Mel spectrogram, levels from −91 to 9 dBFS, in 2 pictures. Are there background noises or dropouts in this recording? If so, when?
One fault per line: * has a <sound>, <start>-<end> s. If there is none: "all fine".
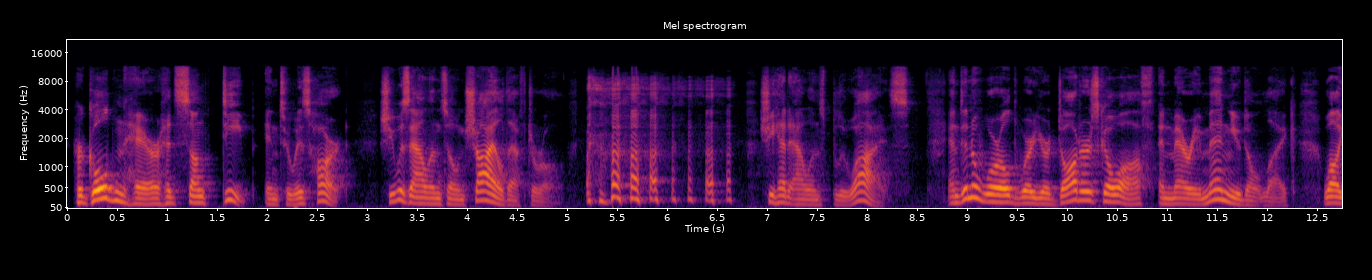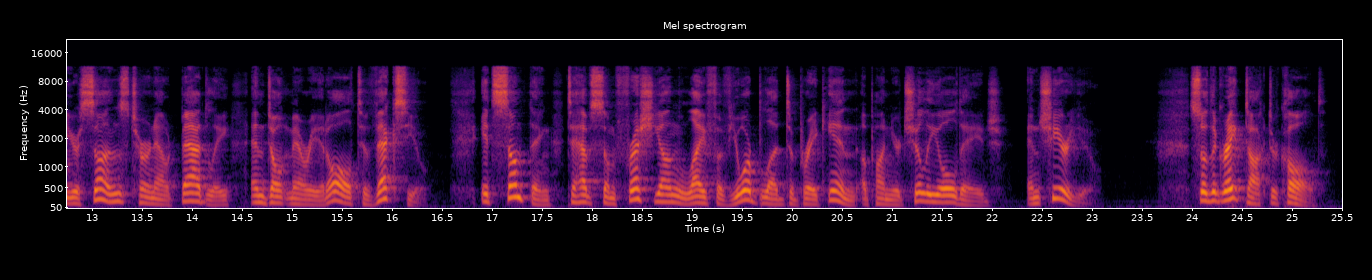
* has a laugh, 5.2-6.7 s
